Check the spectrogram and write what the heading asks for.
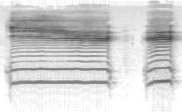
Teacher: It's the tongue position of E, but the mouth shape of U. So, E, my tongue position didn't change.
